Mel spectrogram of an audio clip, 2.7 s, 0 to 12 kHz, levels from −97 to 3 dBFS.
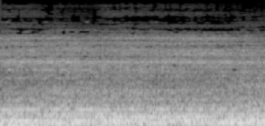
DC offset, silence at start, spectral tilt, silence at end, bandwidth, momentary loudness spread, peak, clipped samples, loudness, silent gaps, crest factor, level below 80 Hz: under 0.1%; 0 s; -8 dB/octave; 0 s; 7.2 kHz; 1 LU; -4 dBFS; under 0.1%; -15 LUFS; none; 10 dB; -20 dBFS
